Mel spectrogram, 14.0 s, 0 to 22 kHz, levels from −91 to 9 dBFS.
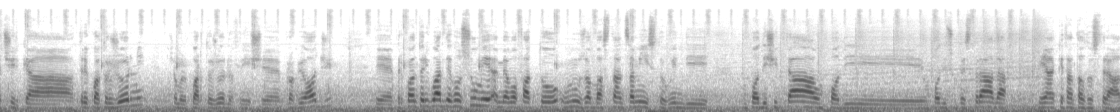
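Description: No technical faults can be heard anywhere in the recording, and the signal holds steady throughout with no breaks, distortion or dropouts.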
